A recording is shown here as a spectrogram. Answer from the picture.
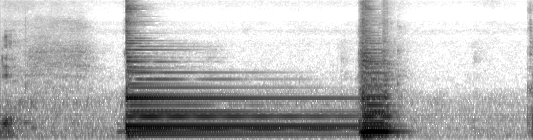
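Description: A chord strummed on an acoustic guitar about a second in, left ringing and slowly fading, then strummed again more loudly and damped almost at once.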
